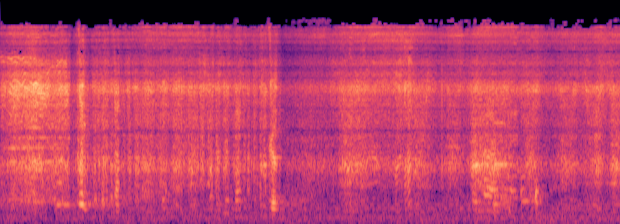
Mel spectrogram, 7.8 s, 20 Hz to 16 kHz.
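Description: Tecsun R9012 portable receiver's speaker on the AM medium-wave band while being tuned across the dial: static and hiss with crackles, and brief fragments of station audio and voices coming and going.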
